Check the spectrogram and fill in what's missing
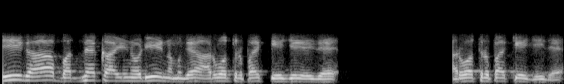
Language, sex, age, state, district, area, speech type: Kannada, male, 60+, Karnataka, Bellary, rural, conversation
